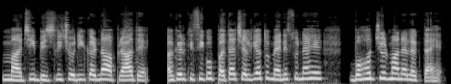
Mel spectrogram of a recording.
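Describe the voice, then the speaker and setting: Lady doing a meek young bahu in a cartoon, higher voice, pleading. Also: steady tone, quick pace, dry recording, clean studio sound, lightly acted. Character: meek young daughter-in-law, put-upon.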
